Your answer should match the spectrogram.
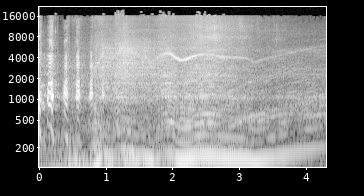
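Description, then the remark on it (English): A motorcycle carrying a passenger revs in a few quick bursts, then settles into a steady, rising drone as it pulls away around a bend, loud with no voices. “I watched Karen vanish around the bend and did my best to hang on to Juan's motorcycle.”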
